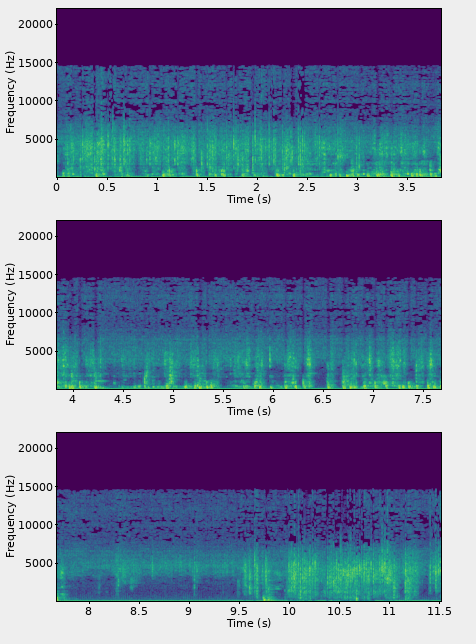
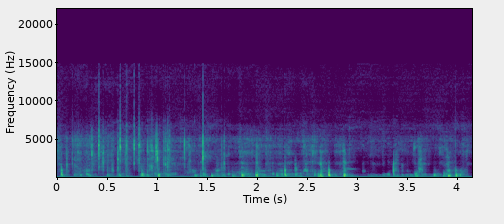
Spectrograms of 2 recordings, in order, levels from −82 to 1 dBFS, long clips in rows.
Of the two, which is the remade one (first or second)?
second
